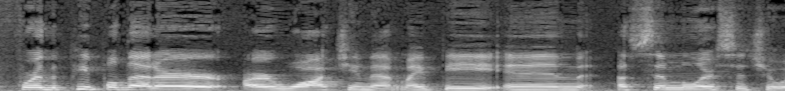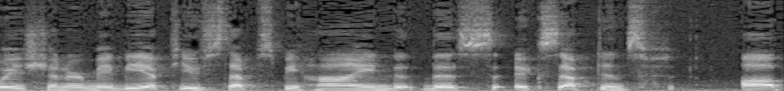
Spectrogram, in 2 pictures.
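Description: A woman's voice: mid-range voice, a little mellow. A woman podcast host who asks questions in an affirming, encouraging way. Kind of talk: interview conversation.

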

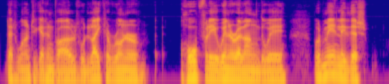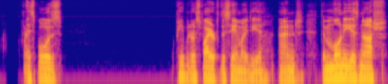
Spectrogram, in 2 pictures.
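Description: A man's voice: fairly low pitch, dry recording, studio quality. A man from Galway with a west of Ireland accent, chatting casually as a podcast guest who manages a racing syndicate. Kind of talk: casual interview chat.

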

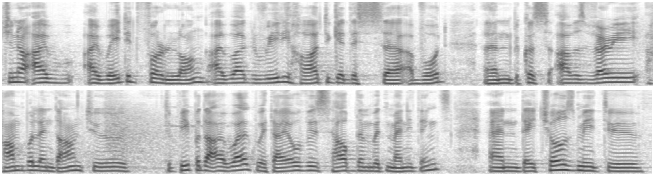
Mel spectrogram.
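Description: A man from Afghanistan with an Afghan accent, speaking English in a casual interview about his fundraising award, pausing often with ums. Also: mid-range voice, steady tone, slight background noise. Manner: hesitant, with frequent ums.

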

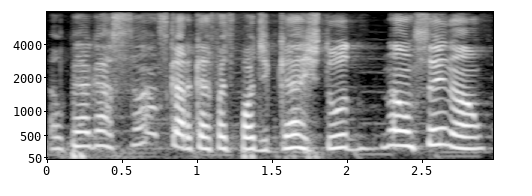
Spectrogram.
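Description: Young man, very high voice, rapid talk, nervous laughing storyteller, faint music behind. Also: a bit bright. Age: young adult. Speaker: guest sharing a story. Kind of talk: casual podcast chat.

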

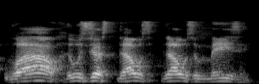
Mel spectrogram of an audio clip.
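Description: A high-pitched American man in casual conversation. He tells his story with animated energy, breaking into laughter and sprinkling in swear words and "bro". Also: normal speed, lo-fi sound. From United States. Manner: animated, laughing, profane, says bro and dude a lot.

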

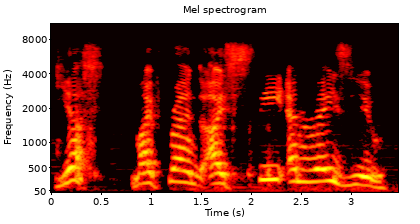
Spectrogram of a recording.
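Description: A man's voice: high-pitched, animated, takes it slowly, darkish tone, highs cut off, faint music behind. A man co-hosting a casual wrestling chat, trading dry, wry quips and mock arguments. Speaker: podcast co-host.

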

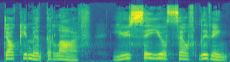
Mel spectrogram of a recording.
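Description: A woman narrates a guided relaxation exercise from a script. Her voice sits low, with a touch of creak at the edges. She speaks very slowly and calmly, giving each instruction room with pauses. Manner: slow, calming, instructional delivery with pauses.

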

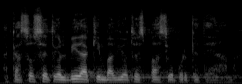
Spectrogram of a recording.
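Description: A male pastor preaching a sermon, swinging from hushed near-whispers to loud, impassioned calls. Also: fairly low pitch, flat delivery, very fast, husky, big-room sound.

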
